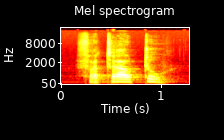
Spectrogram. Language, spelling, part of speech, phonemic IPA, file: Dutch, vertrouwt toe, verb, /vərˈtrɑut ˈtu/, Nl-vertrouwt toe.ogg
- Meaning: inflection of toevertrouwen: 1. second/third-person singular present indicative 2. plural imperative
